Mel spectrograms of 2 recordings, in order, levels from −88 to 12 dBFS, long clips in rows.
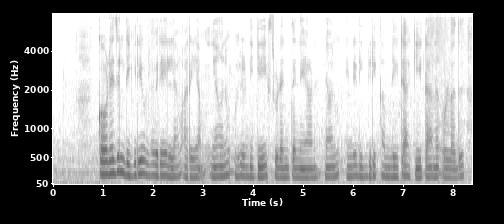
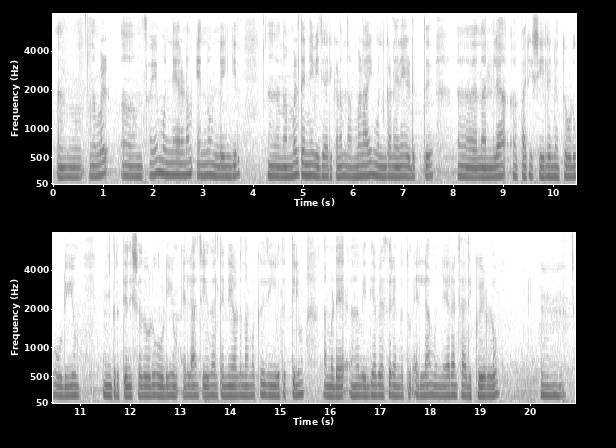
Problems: low volume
